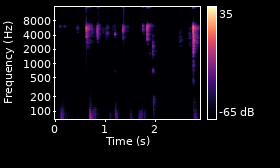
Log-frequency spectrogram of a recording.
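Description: A computer mouse clicks repeatedly while a new Visual Studio project is set up, sharp close clicks in irregular pairs and singles with short silent gaps between.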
